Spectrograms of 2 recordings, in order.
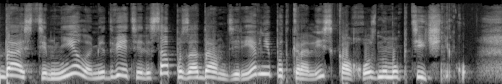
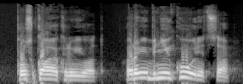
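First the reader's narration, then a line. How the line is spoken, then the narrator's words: Grumbling bear. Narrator (Russian): проворчал медведь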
